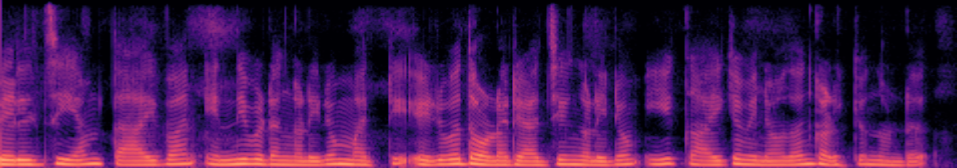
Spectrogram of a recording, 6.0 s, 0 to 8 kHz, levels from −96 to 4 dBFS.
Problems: none marked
